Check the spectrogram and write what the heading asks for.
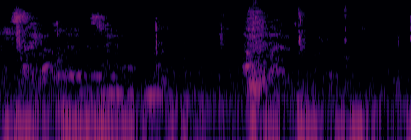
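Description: Near silence with a few faint clicks and smacks of someone chewing and eating rice by hand.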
